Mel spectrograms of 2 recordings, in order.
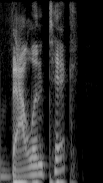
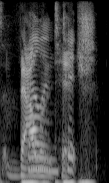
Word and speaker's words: Valentich: And I was about to read it the way I wanted to because it spelled a little differently than that because it spelled like Valentich, but it's Valentich.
